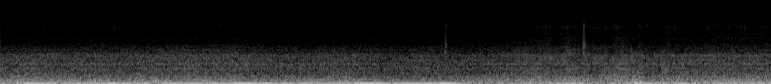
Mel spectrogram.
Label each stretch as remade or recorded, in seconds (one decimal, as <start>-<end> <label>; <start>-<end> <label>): 0.0-5.1 recorded; 5.1-6.7 remade; 6.7-7.7 recorded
